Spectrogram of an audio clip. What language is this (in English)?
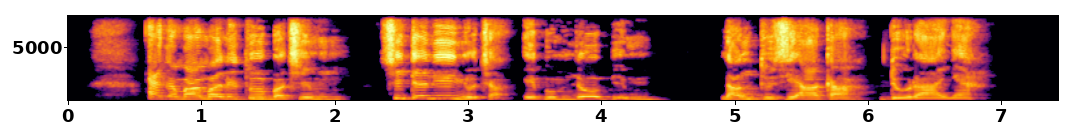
Igbo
